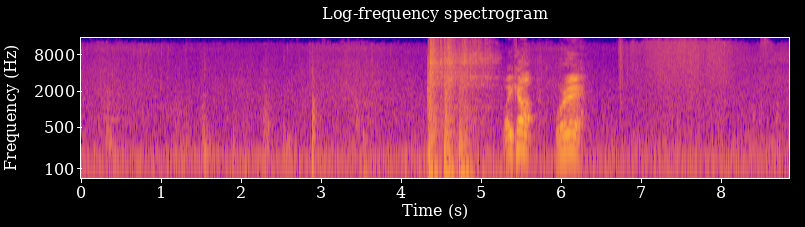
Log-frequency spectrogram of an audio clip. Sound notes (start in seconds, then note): 4.3 knocking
